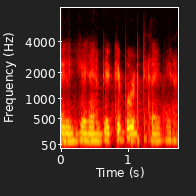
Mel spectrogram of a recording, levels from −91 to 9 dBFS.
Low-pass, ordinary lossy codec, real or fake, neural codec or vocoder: none; none; fake; codec, 16 kHz, 1 kbps, FreqCodec, smaller model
